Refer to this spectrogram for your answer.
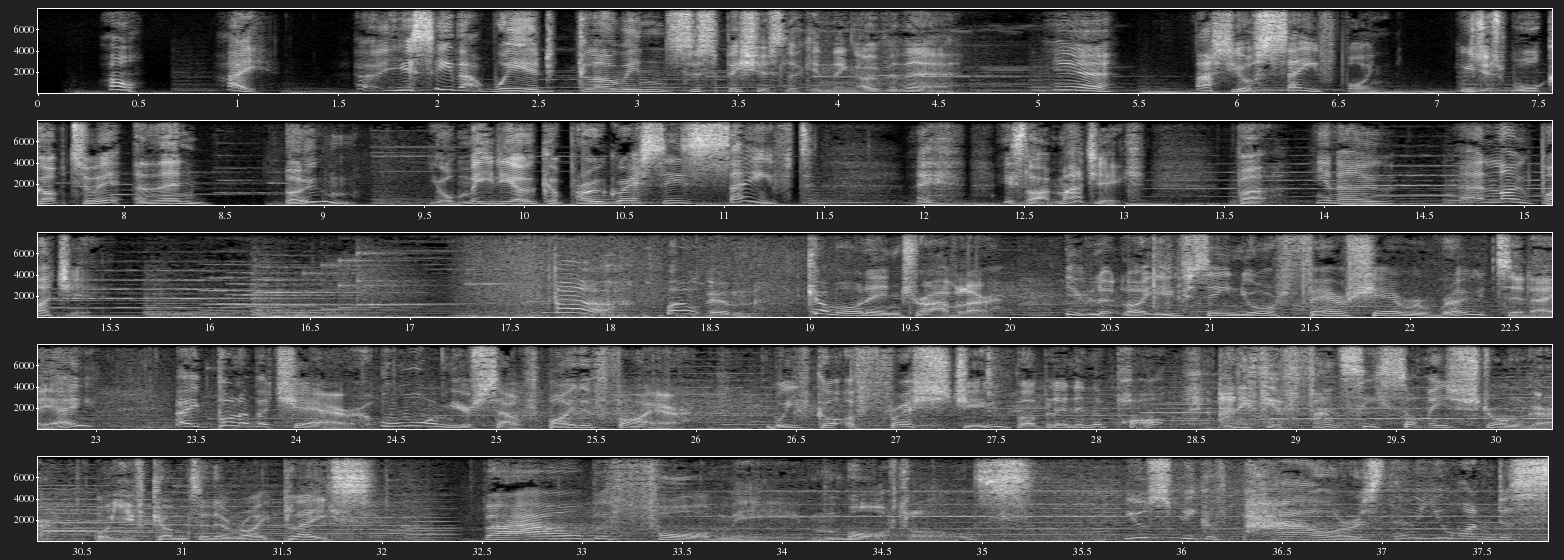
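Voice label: videogame, British-Westcountry Male Voice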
